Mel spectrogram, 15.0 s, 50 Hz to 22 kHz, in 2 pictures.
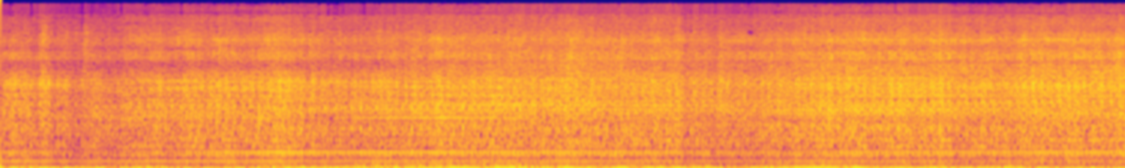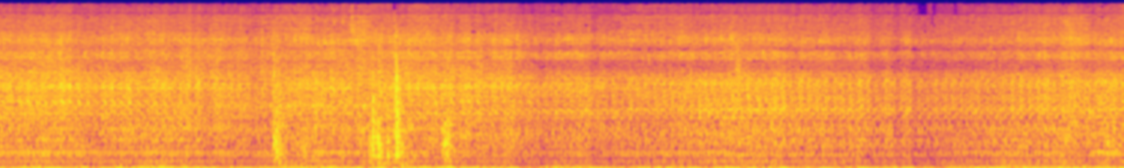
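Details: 2020 Gehl V270 Gen 2 skid steer, 72HP Yanmar diesel, 3,145 hours, during operational run; steady low diesel drone, even unbroken rumble with no knocks or misses, normal healthy running.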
